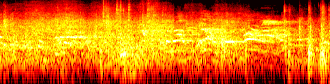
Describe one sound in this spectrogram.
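Young men shout across the rink.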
